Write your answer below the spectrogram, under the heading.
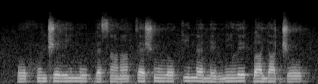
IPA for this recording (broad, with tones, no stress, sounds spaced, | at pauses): o˨ h ũ˨˦ d͡ʒ e˦˨ l i˧ n u˨ b ɛ˨ s ã˨ ɾ ã˧ k ɛ˧ ʃ ũ˧ l o˧ k i˦ n ɛ˧ n e˨ n ĩ˧ l e˦ ɡ͡b a˧ j a˧ d͡ʒ o˧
